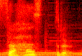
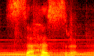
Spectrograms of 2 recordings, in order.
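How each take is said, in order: First: The cluster is s, t, r, with t. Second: The cluster is s plus r, without t. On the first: The speaker calls it wrong. "जिसे सहस्त्र इस रूप में न केवल लिखने की ही बल्कि बोलने की भी प्रवृत्ति या कुप्रवृत्ति बढ़ गई है" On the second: The speaker calls it right. "और वह शब्द है सहस्र"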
